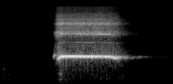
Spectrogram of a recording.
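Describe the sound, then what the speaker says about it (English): A steam-style train whistle sound effect gives one sustained, bright blast lasting under a second, cut off after a short fading tail and alone in silence. "Train whistles, woohoo."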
